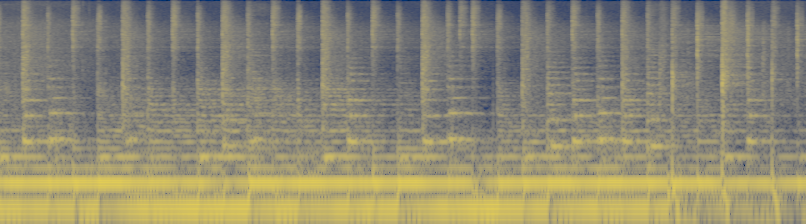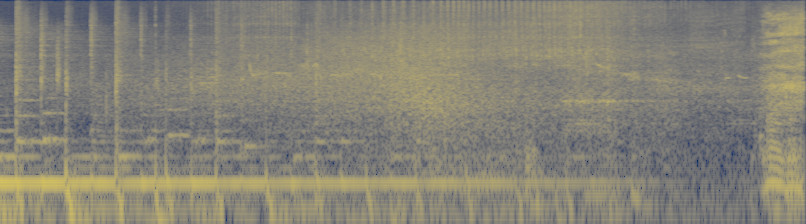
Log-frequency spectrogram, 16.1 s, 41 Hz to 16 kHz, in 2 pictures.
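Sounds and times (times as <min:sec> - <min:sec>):
low hum: 0:00.0 - 0:15.7
steady rolling noise of bicycles being ridden: 0:00.0 - 0:15.7
rapid ticking from bicycle chains and freewheels: 0:09.7 - 0:15.7
louder rush of movement: 0:09.9 - 0:16.1.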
